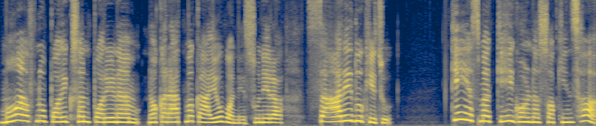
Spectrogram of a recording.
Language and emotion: Nepali, sad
